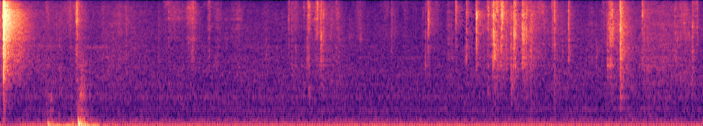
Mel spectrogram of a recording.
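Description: Plastic wrapper being peeled and crinkled off a block of cheese by hand, in short scattered rustles, with a dull thump just under a second in.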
